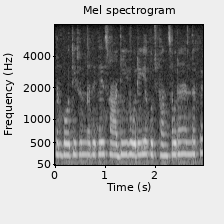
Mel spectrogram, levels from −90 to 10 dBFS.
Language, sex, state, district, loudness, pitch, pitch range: Hindi, female, Uttar Pradesh, Hamirpur, -15 LUFS, 250 Hz, 245-255 Hz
